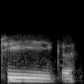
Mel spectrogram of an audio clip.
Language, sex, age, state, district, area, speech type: Punjabi, male, 18-30, Punjab, Bathinda, rural, conversation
